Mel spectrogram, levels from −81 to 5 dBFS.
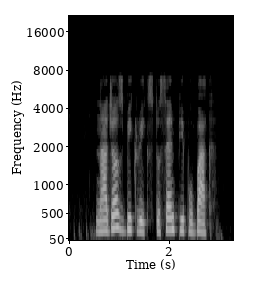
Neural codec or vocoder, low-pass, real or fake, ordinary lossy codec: vocoder, 44.1 kHz, 80 mel bands, Vocos; 7.2 kHz; fake; none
